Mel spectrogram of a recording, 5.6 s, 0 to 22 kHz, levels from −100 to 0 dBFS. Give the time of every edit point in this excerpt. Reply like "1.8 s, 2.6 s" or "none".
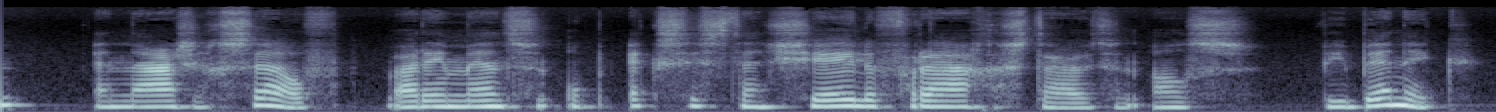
1.3 s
